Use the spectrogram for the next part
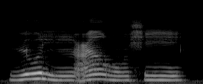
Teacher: Zu ini pada dasarnya terdapat mad tabi'i karena ada waw sukun yang sebelumnya berharokat dhammah. Kan tetapi karena kita wasol atau melanjutkan bacaan yang bertemu dengan alif lam, maka mad tabi'inya gugur.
